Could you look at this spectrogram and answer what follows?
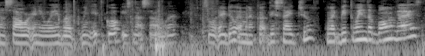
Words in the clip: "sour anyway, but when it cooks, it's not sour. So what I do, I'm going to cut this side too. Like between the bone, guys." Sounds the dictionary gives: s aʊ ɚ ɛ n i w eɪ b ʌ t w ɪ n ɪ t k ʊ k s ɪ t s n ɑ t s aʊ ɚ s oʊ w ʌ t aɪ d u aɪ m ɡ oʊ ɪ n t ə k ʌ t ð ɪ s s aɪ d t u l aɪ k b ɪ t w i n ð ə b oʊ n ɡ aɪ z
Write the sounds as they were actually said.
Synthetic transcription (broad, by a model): s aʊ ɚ ɛ n i w eɪ b ʌ t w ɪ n ɪ t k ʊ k ɪ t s n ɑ t s aʊ ɚ s oʊ w ʌ t aɪ d u aɪ m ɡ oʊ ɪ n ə k ʌ t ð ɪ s s aɪ d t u l aɪ k b ɪ t w i n ð ə b oʊ n ɡ aɪ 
